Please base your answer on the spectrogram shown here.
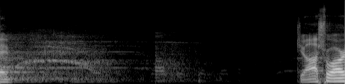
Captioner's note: cheering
